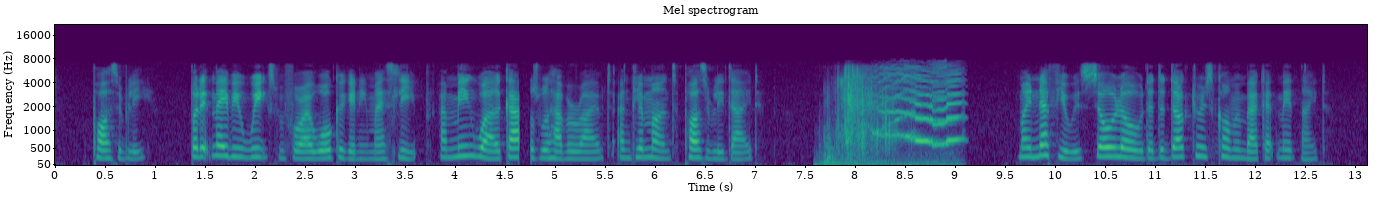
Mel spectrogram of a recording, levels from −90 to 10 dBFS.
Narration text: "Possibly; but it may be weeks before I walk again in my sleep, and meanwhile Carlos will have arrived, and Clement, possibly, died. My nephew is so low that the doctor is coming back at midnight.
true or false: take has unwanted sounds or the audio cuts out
true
